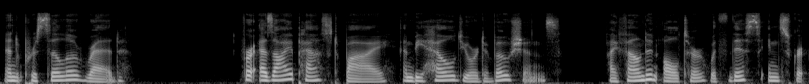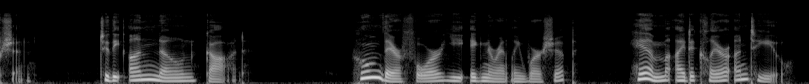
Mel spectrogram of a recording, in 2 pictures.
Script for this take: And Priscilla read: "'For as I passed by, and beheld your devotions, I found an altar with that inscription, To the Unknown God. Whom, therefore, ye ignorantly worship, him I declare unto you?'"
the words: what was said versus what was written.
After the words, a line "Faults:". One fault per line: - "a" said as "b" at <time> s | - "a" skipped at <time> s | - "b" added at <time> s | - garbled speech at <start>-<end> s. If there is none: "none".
And Priscilla read: "'For as I passed by, and beheld your devotions, I found an altar with this inscription, To the Unknown God. Whom, therefore, ye ignorantly worship, him I declare unto you?'"
Faults:
- "that" said as "this" at 7.3 s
